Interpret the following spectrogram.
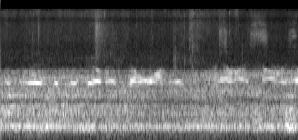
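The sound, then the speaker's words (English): A ham radio transmission from a station in South Texas crackles through static, a thin, garbled voice fading in and out for a few seconds at steady, moderate loudness, with no clear words getting through. “It's breaking up again.”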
